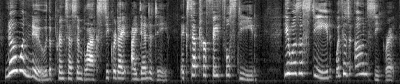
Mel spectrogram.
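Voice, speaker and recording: Expressive woman reading a children's storybook. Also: medium pitch. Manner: expressive, deliberate storytelling delivery. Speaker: story reader. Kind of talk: read-aloud children's storybook narration.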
